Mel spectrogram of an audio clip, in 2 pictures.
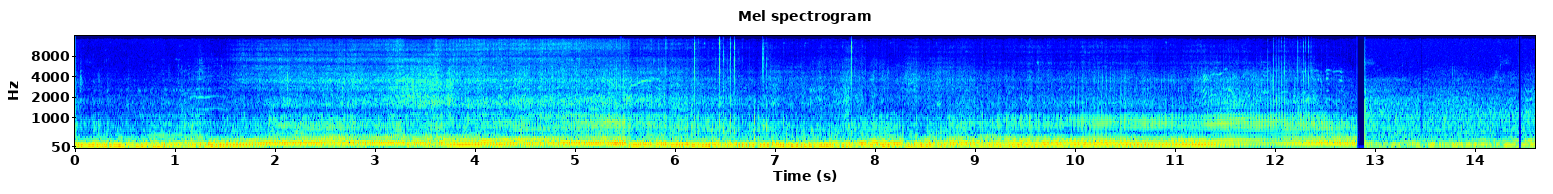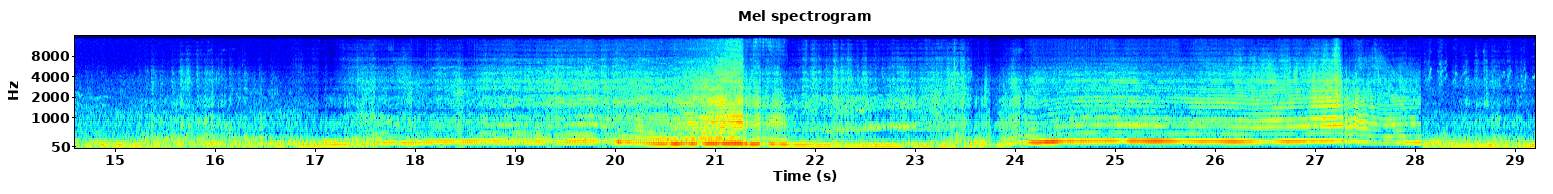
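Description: A rally car engine roars and revs hard as it races past.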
